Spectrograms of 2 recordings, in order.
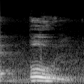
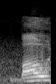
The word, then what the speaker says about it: bowl: अगला वर्ड जो आज हमने लिया है वो है BOWL, जिसका प्रोनाउंसिएशन है बोल, बाउल नहीं। हम क्या करते हैं, अंदाजे लगाते हैं कि OWL आउल, FOWL फाउल, तो BOWL बाउल होना ही चाहिए।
